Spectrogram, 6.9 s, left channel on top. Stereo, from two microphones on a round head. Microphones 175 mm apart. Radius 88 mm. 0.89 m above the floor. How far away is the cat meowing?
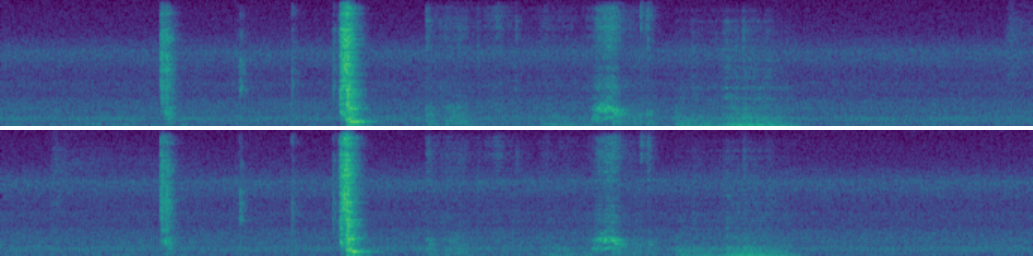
No cat meowing in this recording.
